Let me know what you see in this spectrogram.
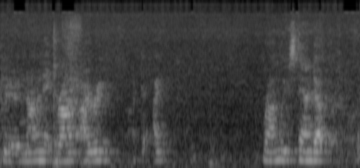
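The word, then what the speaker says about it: Ihrig: For Goldendale #3, I'd like to nominate Ron Irie. Ron, will you stand up, please? And spell your name. I-H-R-I-G. I-H. R-I-G. The H is silent.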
